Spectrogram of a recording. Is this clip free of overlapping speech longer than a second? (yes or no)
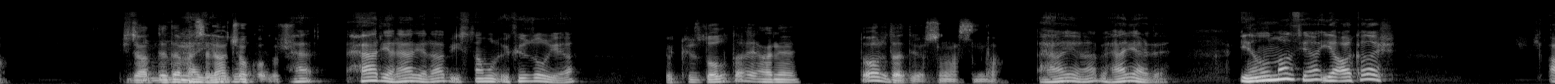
no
